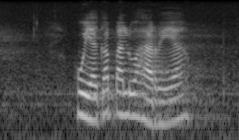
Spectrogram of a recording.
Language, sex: Southern Sotho, female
